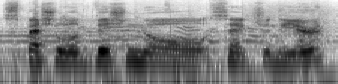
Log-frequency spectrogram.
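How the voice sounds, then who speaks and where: A man giving casual reaction commentary as a video host, excitable and rambling, often repeating his phrases. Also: high voice, moderate pace, low-quality recording. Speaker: host of a K-pop reaction channel. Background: pop music from the video being watched.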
